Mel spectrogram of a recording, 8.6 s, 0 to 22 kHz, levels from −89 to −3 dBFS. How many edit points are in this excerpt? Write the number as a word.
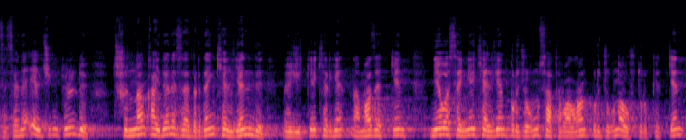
zero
